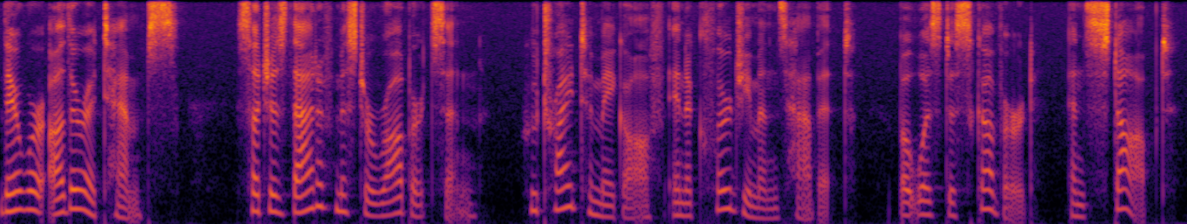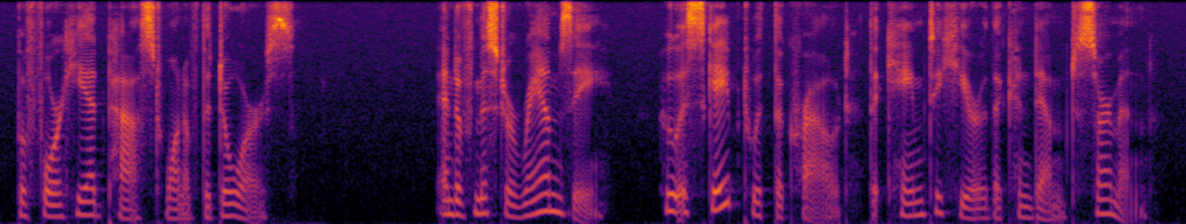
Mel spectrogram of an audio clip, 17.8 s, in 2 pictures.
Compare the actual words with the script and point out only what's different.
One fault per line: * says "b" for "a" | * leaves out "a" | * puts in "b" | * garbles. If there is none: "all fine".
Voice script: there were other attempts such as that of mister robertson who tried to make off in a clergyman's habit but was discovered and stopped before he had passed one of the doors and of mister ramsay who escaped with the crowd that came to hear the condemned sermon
all fine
